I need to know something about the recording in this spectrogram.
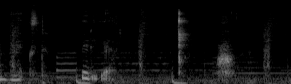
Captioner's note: blows kiss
